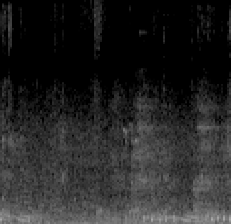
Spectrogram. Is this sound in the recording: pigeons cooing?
yes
